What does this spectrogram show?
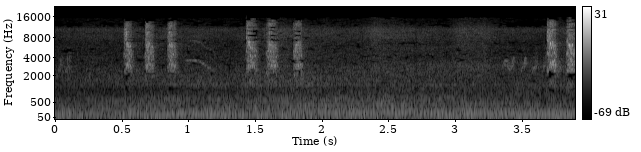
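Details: Horsfield's babbler singing actively: two quick triplets of sharp, buzzy chipping notes about a second apart, then the start of another burst, with faint background hiss.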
